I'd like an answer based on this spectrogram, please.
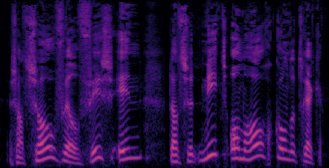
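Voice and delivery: ordinary talk, nothing marked

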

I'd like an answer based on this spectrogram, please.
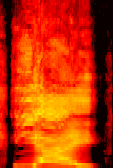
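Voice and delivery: high, loud accusing shout; accusing cry. A narrator's reading. Antoine confronting the thieving innkeeper, shouting accusingly. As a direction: hurl it at the culprit. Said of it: "riep Antoine".

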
